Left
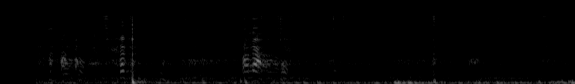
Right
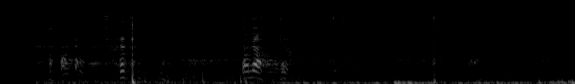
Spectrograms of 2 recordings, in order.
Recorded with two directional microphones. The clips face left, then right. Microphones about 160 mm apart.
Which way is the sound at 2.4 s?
25° right (ahead or behind).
